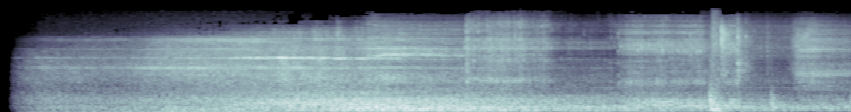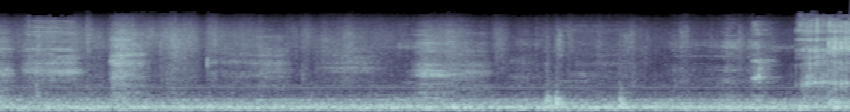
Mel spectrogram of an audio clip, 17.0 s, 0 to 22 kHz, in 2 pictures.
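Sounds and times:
airliner cabin drone: 0:00.1 - 0:17.0
jet engines whining: 0:00.2 - 0:16.5.

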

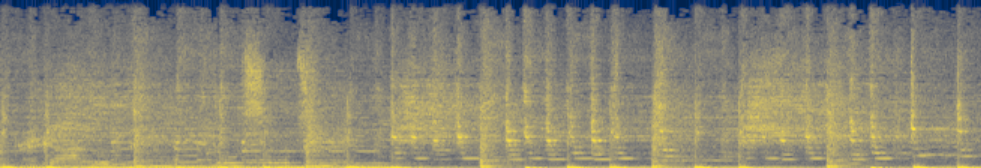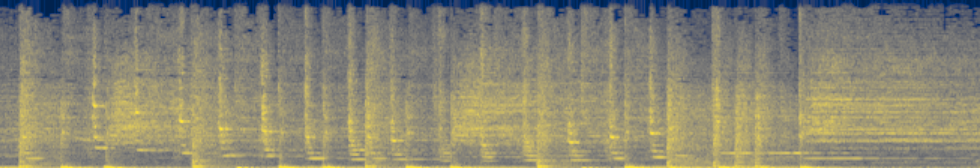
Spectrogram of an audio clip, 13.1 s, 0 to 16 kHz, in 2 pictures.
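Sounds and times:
drum kit beat: 0:00.0 - 0:13.0
live band music: 0:00.0 - 0:13.0.

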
